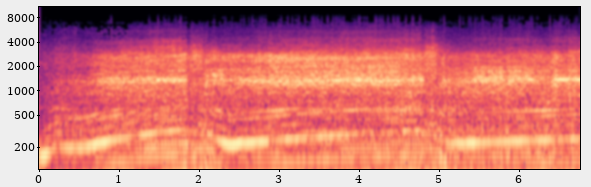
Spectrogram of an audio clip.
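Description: Toyota 7M-GTE turbocharged straight-six accelerating hard through the gears. The engine pitch climbs, drops at a gear change about two seconds in, climbs again, drops at another change about five seconds in, then rises once more. A steady high whine runs over it.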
